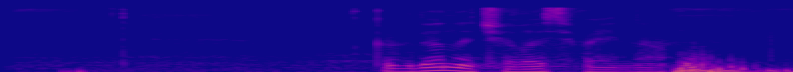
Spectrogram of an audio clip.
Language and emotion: Russian, neutral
